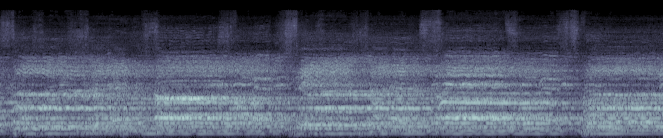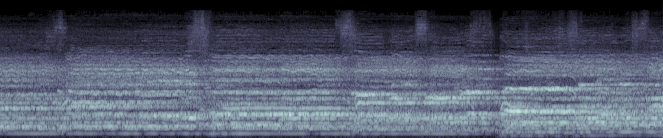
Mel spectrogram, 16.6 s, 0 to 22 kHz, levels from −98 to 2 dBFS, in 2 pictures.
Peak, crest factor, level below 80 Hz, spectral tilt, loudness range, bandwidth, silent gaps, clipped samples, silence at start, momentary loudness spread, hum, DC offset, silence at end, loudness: -8 dBFS; 18 dB; -76 dBFS; -3.5 dB/octave; 5 LU; 15.5 kHz; none; under 0.1%; 0 s; 8 LU; none; under 0.1%; 0 s; -25 LUFS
